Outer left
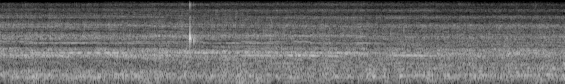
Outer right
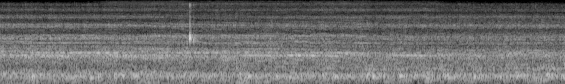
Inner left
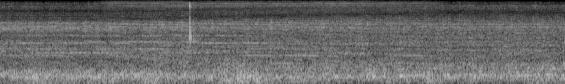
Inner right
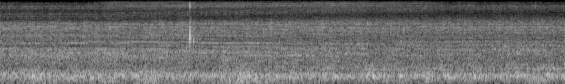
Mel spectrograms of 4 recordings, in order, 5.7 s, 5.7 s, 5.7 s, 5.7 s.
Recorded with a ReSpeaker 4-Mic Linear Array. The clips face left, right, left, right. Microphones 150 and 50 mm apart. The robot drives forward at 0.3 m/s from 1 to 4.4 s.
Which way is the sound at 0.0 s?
50° right (ahead or behind).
